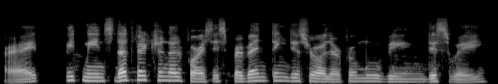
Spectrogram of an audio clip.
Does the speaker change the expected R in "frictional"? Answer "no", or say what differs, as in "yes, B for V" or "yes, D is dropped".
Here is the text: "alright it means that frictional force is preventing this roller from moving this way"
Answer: yes, R is dropped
